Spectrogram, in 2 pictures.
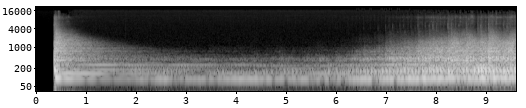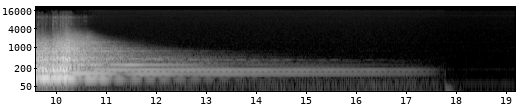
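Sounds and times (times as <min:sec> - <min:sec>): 
concert timpani roll: 0:06.0 - 0:11.2.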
